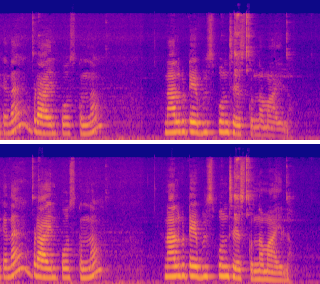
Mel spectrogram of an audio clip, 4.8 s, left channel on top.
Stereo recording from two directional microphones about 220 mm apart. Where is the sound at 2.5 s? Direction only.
40° right (ahead or behind).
